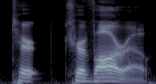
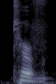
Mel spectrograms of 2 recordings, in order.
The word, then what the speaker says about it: Trevorrow: Okay, so Colin Trevorrow. Oh, I said his name wrong. Colin Trevorrow.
